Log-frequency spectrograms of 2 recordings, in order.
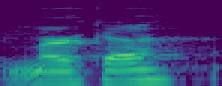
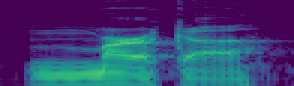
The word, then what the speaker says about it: Mirka: a a a used mirka um it's not pronounced murica but i started the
